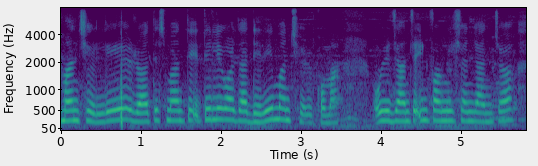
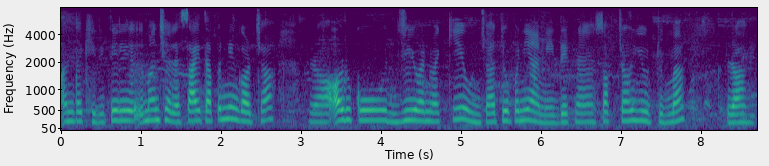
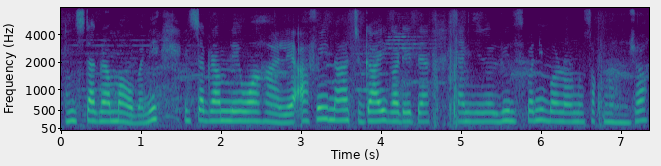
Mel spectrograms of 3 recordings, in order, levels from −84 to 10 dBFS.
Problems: constant background noise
